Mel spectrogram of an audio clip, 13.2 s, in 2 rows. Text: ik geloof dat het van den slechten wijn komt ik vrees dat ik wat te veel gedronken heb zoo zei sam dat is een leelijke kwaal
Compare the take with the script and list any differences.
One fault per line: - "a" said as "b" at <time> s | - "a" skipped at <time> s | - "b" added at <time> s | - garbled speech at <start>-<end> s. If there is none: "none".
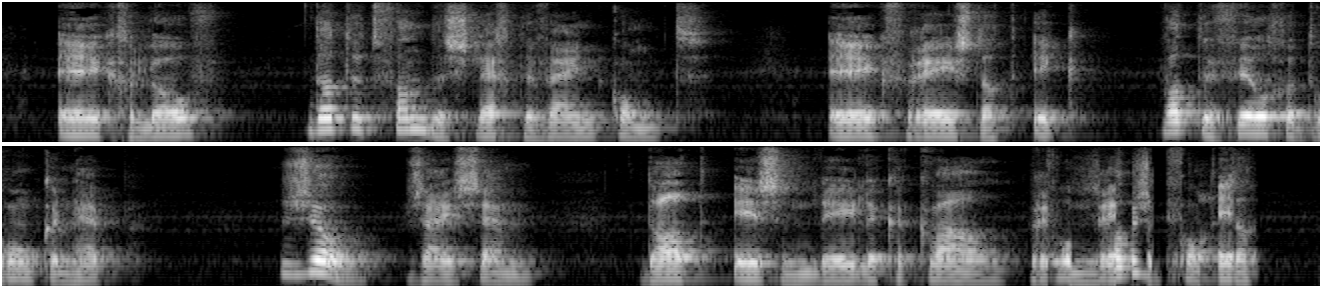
- garbled speech at 11.7-12.9 s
